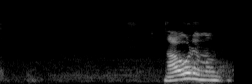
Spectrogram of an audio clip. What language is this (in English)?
Marathi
